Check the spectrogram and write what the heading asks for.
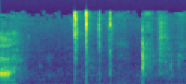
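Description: Writing strokes on a lecture board: a quick run of sharp taps and ticks about a second in, and one more near the end.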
